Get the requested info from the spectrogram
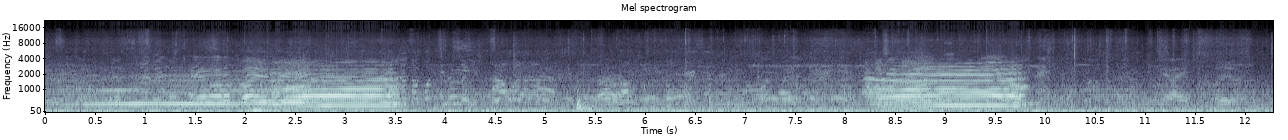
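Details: Large cattle being loaded onto a truck at a market in Indonesia, bound for Purwokerto; two long harmonic moos, the second rising and falling, over crowd murmur and engine hum.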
